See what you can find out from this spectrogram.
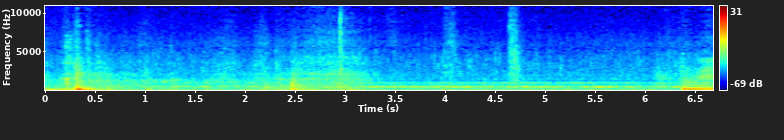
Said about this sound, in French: Et dehors, on entend la pluie.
